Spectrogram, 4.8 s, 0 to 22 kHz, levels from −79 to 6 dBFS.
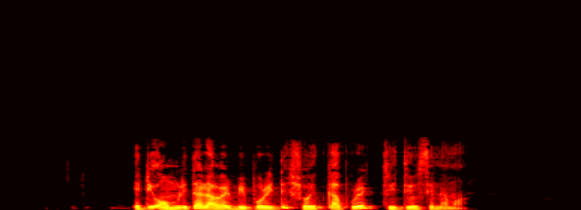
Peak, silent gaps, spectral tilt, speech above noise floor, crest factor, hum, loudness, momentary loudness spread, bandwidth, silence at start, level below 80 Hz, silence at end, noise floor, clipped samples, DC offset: -2 dBFS; none; -7 dB/octave; 67 dB; 16 dB; none; -17 LUFS; 11 LU; 7.4 kHz; 1.1 s; -58 dBFS; 1 s; -83 dBFS; under 0.1%; under 0.1%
